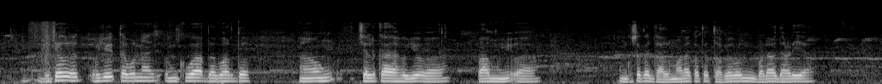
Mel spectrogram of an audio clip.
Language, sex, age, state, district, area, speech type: Santali, male, 18-30, West Bengal, Malda, rural, spontaneous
